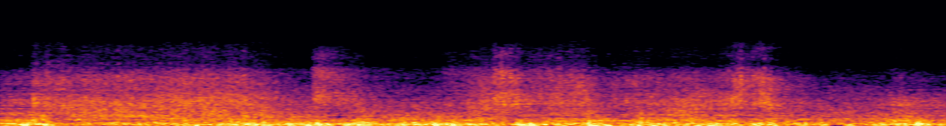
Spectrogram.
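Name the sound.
thunder rumbling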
